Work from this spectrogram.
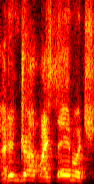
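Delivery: high, frightened yell.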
